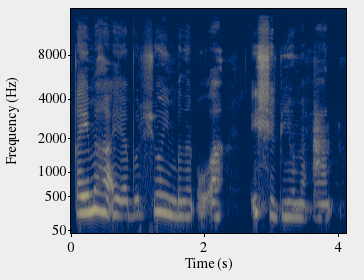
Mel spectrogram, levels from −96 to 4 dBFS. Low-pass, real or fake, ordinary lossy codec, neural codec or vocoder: 14.4 kHz; real; none; none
